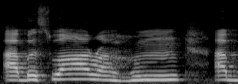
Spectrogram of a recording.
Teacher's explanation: பா நமக்கு கலக்கலாவுடைய சட்டத்துல வரும் அப்ப நம்ம அசைச்சு ஓதணும்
